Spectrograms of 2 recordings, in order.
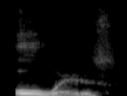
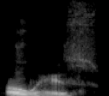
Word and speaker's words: always: way to say it we can also drop the l completely say always um i always do it i always do it another very common way to say it um i always always do it if you just do ah and drop the l i guess it's okay i always i always always always but it sounds a bit better with with the l coloring so these are the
